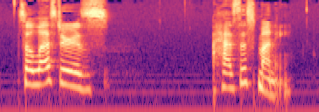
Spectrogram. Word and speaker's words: Leicester: His name is Lester. – Yeah. – And he's from Florida. – Yeah. Yeah. – This is the most white trash name I've ever heard. – But it's spelled like a UK town. – Well, it's just, they're like, we don't want him to be white trash, so we're going to spell it fancy. – Yeah. – But it's Lester.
